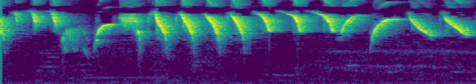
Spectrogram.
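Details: Gacor canary singing in the cengkok mewah style: a fast, continuous roll of high, sweeping, downslurred notes repeated about four times a second, with a few brief buzzy trills and faint low background hum.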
